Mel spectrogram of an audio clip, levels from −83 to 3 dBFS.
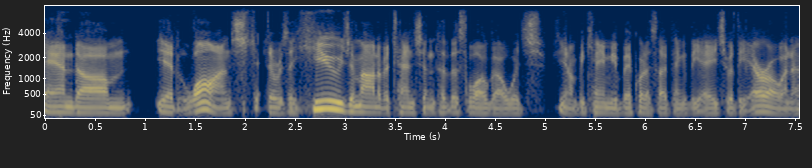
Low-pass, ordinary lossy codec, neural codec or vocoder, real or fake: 7.2 kHz; Opus, 24 kbps; none; real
